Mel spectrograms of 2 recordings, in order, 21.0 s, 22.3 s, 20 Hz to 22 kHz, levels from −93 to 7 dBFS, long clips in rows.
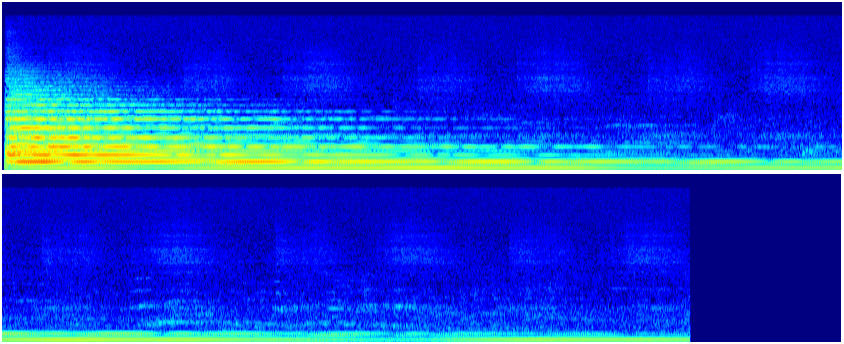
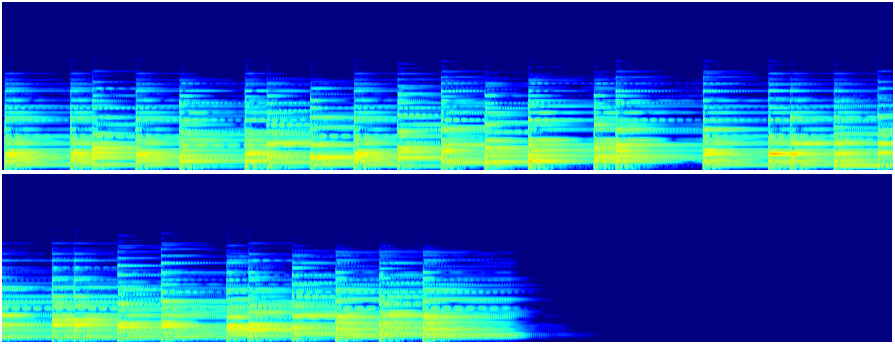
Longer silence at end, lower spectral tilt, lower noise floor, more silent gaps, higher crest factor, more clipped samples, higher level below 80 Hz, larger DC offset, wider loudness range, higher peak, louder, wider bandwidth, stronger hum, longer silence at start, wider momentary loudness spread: second, 1.9 s vs 4.65 s; first, -9 dB/octave vs -7 dB/octave; second, -52 dBFS vs under -90 dBFS; neither; about the same, 22 dB vs 18 dB; neither; first, -56 dBFS vs -64 dBFS; neither; first, 24 LU vs 4 LU; first, -6 dBFS vs -14 dBFS; first, -25 LUFS vs -32 LUFS; first, 7.4 kHz vs 4.3 kHz; neither; about the same, 0 s vs 0 s; first, 25 LU vs 8 LU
